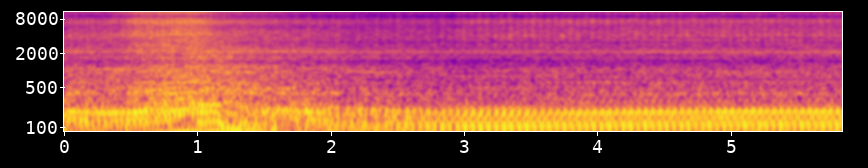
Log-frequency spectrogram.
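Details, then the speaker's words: 1975 Ford F250 FE 390 4-speed 4x4, first start after 30 years sitting, freed-up engine, mismatched plugs, carburetor adjusted: deep idle with rapid, fairly even puffing beat near 220 a minute after a blip; sounds like a bad exhaust. "You know, it rubs up really clean. [Music] Sounds like it's got a bad exhaust."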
